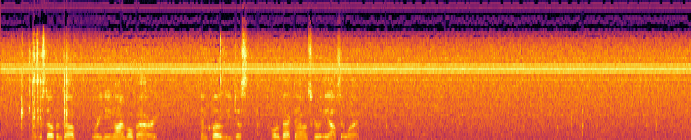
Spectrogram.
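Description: Plastic clicks and rattles as a handheld game console is handled.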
